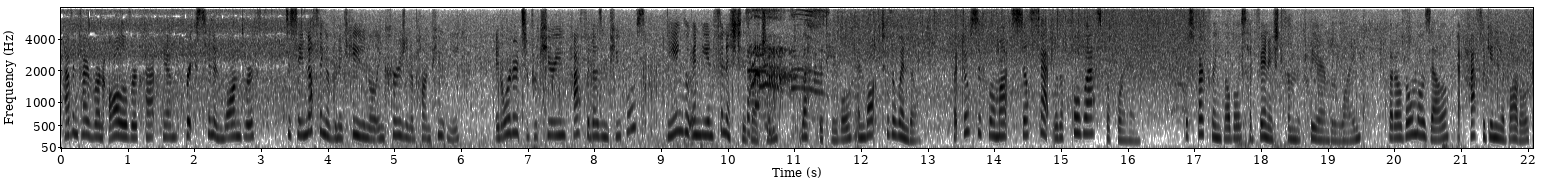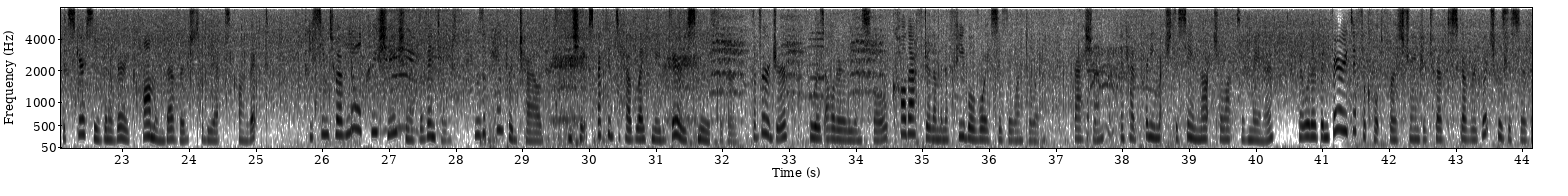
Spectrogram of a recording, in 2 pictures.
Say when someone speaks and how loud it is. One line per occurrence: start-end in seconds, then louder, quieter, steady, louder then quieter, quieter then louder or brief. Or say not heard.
0.0-16.2 steady
16.9-44.1 steady.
